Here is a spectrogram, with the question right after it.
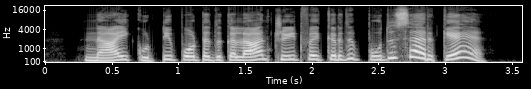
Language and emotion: Tamil, surprised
